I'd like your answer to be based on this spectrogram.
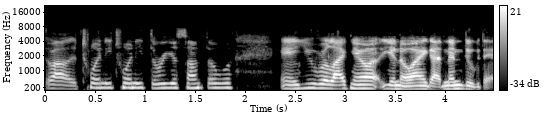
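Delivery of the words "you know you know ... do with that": put-on dismissive voice. Retelling what the other speaker once said: imitating a denying voice. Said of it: "in the voice of, like, denying".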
